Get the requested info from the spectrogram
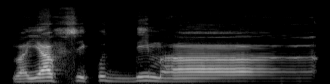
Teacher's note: وَيَفْسِكُ الدِّمَاءَ، یہاں الف اور لام یہ نہیں پڑھے جا رہے، کاف کو دال کے ساتھ ملا دیں گے، دال مشدد ہے، اس کو جماؤ کے ساتھ ادا کریں گے۔ آگے مد متصل ہوگا، اس کو ہم کھینچ کر پڑھیں گے۔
